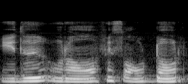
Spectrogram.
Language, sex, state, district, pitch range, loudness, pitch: Tamil, male, Tamil Nadu, Nilgiris, 135-150 Hz, -14 LUFS, 140 Hz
